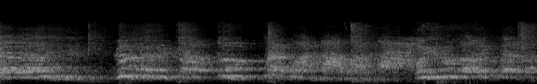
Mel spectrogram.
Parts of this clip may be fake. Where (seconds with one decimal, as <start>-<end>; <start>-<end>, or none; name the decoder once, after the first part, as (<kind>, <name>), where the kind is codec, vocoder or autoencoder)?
0.0-2.6 (codec, DAC); 4.8-5.4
